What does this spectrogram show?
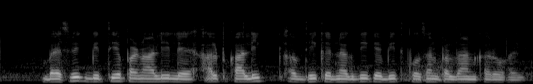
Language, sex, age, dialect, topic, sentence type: Magahi, male, 60-100, Southern, banking, statement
